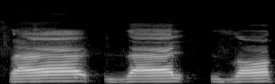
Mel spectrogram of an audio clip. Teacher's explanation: زبان کی نوک ثنائے علیہ کے سرے سے لگے تو سا، زال، ظا ادا ہوتا ہے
